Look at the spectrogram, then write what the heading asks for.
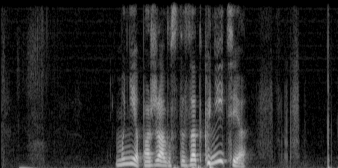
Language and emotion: Russian, angry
